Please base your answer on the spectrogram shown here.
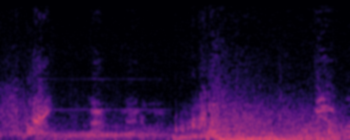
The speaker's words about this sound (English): Bombs over Vietnam and Indochina.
